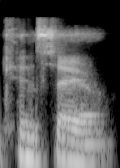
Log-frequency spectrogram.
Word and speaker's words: Censeo: Censeo. Almost like with a K, like with a K.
